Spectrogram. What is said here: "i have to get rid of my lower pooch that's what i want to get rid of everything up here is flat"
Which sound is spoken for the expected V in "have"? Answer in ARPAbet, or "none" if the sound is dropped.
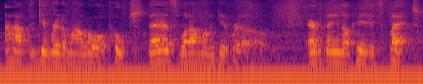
F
